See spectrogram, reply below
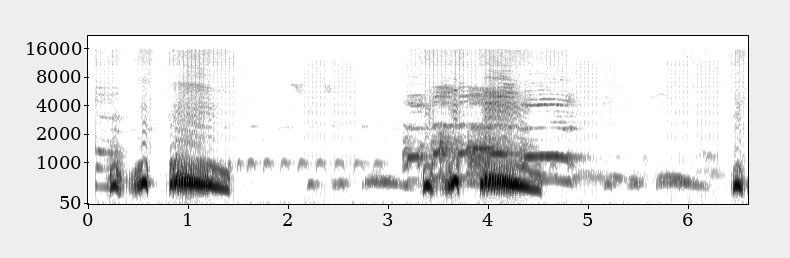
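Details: Spotted dove, sung in the thổ sấm voice style with thúc gù cooing: two short clipped notes and then a long, falling coo, the phrase given twice with a softer, quieter cooing between them.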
